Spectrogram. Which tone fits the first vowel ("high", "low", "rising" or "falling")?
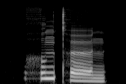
high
